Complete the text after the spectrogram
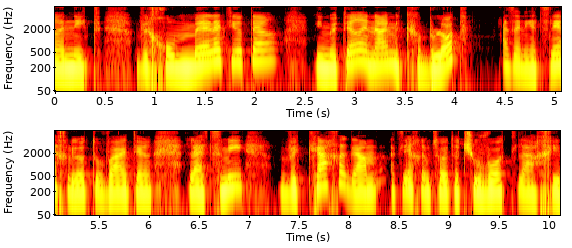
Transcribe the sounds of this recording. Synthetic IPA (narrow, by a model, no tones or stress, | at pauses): anitveχo̞me̞le̞tjo̞te̞ʁveimjo̞te̞ʁe̞najmːe̞kʰablo̞t | azanihat͡sniaχlijo̞tːo̞vajo̞te̞ʁle̞at͡smivekʰaχaɡamat͡sliaχlimt͡so̞etat͡ʃuvo̞tleːχi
